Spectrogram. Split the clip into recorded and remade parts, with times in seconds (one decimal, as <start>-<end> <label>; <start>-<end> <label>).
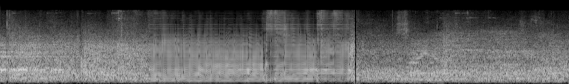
0.0-1.5 recorded; 1.5-3.5 remade; 3.5-5.7 recorded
